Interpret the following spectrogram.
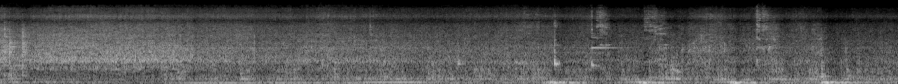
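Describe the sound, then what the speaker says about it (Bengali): Water is poured from a bottle into a cooking pan in a home kitchen while a Bengali paneer curry cooks, a steady splashing pour with a few light clinks. "আমি বোতল থেকে জল ঢেলে দিচ্ছি।"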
